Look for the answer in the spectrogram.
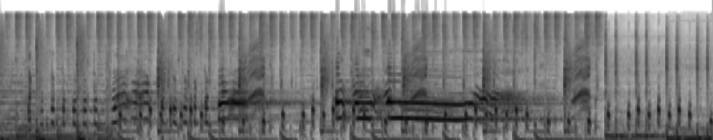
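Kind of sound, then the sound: vocal imitation, chicken clucking imitation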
